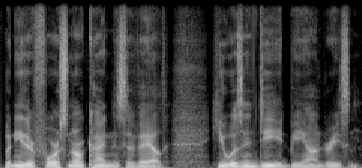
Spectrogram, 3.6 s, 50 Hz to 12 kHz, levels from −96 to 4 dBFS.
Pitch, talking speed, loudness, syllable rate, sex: 95 Hz, 180 wpm, -18 LUFS, 5.7 syllables/s, male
